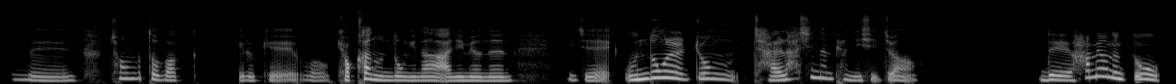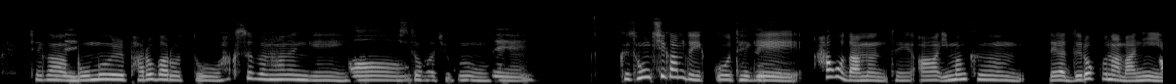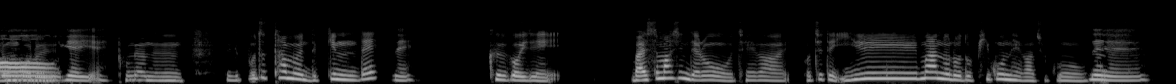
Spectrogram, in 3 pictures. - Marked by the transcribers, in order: other background noise
- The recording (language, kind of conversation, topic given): Korean, advice, 시간 관리를 하면서 일과 취미를 어떻게 잘 병행할 수 있을까요?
